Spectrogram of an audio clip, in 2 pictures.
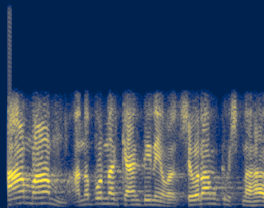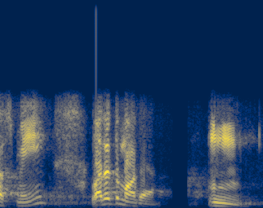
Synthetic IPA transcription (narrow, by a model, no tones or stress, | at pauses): aːmaːmɐ̰nːɐp̬uɾnːɐkaːɳʈiːneːʋɐʃiʋɐɾaːmɐkɾɪʂnɐɦɐɐsmiʋʔɐd̪ɐt̪̬umɐwd̪ɐja̰ | m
